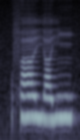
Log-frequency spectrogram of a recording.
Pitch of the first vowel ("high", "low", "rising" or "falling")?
high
